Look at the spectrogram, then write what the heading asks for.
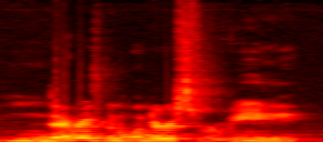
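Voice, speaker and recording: A woman's voice: medium pitch, normal speed, a bit bright, distant mic, lightly acted. A woman puts on a young storybook schoolboy, lonely and full of doubt. The delivery is hesitant and downcast, in a roomy space with music behind. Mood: glum, doubtful. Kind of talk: children's storybook read-aloud.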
